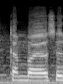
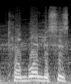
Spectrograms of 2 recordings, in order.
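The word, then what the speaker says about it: thrombolysis: एक थ्रोम्बायोसिस होता है, वो सेम ही चीज़ है या थ्रोम्बायोसिस मैं शायद सही नहीं प्रोनाउंस कर रहा हूँ, तो वो भी इससे रिलेटेड किया जाता है? आप जो इसको थ्रोम्बोलिसिस कहते हैं, थ्रोम्बोलिसिस प्रोसीजर को कहा जाता है।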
